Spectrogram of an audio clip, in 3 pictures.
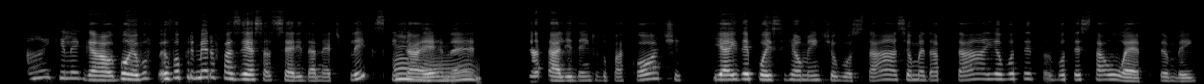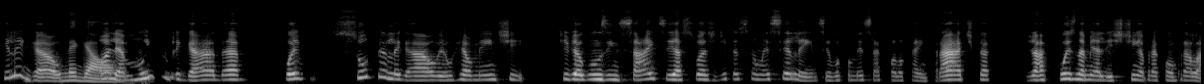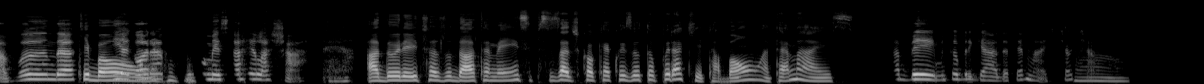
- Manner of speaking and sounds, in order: chuckle
- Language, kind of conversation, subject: Portuguese, advice, Como é a sua rotina relaxante antes de dormir?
